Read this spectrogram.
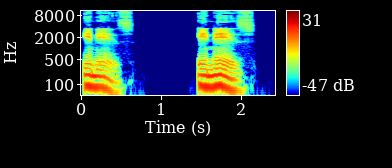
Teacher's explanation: We've taken away that H completely, and we've made it into one word,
